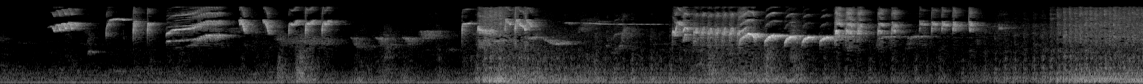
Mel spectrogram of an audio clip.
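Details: Orange-headed thrush singing loudly in captivity: rapid, varied phrases of sharp whistles, chatters and mimicked-sounding notes in uneven bursts, with a thin sustained whistle and a low hum in places.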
